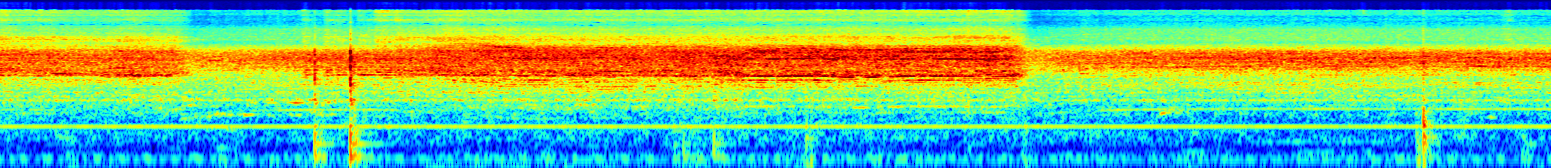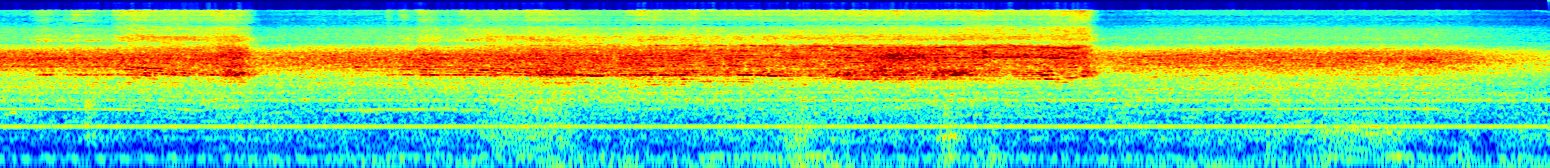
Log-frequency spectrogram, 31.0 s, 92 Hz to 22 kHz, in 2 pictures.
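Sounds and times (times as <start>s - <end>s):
machine motor humming: 0.0s - 22.1s
sharp knocks: 3.2s - 3.8s.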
